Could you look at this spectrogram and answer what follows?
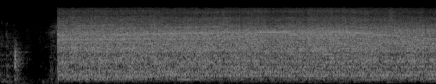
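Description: DeWalt table saw running steadily while ripping a riser board, a constant even motor-and-blade noise that sets in after a brief drop at the very start.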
